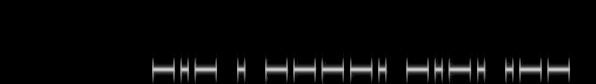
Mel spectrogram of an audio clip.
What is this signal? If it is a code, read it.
Morse code, heard as a keyed tone, about 17 wpm, 700 Hz. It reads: KE9CW
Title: USA Call Signs - 5 Characters - Repeated 3x - 17wpm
